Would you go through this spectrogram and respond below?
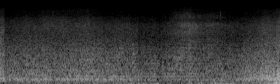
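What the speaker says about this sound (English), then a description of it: "the wind is howling down between the land here" Strong wind gusting at 33 to 36 knots around a sailing yacht, the Altor of Down, on a reefed passage from Largs toward Portavadie, a steady loud roar of wind and surf rising toward the end, with no talk.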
